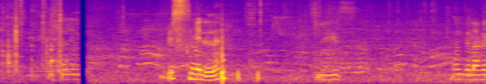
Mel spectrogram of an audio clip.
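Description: A wood fire crackles softly under a pan.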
